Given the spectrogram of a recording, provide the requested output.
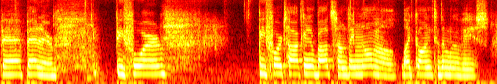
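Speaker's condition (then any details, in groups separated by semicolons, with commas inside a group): Stuttering; stutter at age 13, learned speech-marking technique from Joe Biden; delivers prepared address marked to make words easier to say aloud; repeated sounds, repeated words, prolonged sounds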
